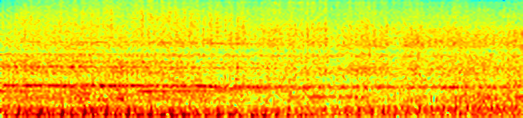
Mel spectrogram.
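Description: Diesel locomotive of a container freight train passing close by. The engine runs with a fast pulsing rumble, and the wagons roll past under it. A few thin, steady high tones ring over the rumble and shift in pitch now and then.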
